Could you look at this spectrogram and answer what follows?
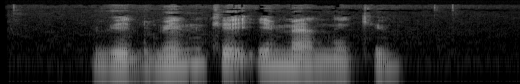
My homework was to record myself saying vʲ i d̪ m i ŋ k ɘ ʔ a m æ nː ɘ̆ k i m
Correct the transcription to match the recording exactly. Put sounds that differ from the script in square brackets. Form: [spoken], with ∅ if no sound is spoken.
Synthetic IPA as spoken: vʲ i d̪ m i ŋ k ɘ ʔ [i] m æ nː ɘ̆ k i m

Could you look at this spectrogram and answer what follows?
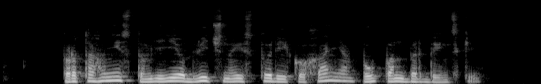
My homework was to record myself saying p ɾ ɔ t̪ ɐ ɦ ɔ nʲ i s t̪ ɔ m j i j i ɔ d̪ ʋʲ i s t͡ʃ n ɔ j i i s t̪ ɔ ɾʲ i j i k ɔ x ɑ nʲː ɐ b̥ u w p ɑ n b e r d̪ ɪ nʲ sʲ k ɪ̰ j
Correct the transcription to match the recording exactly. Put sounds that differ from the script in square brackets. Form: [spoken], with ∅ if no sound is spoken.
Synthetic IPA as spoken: p ɾ ɔ t̪ ɐ ɦ ɔ nʲ i s t̪ ɔ m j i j i ɔ d̪ ʋʲ i [∅] t͡ʃ n ɔ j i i s t̪ ɔ ɾʲ i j i k ɔ x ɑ nʲː ɐ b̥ u w p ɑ n b e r d̪ ɪ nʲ sʲ k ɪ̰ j

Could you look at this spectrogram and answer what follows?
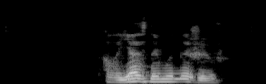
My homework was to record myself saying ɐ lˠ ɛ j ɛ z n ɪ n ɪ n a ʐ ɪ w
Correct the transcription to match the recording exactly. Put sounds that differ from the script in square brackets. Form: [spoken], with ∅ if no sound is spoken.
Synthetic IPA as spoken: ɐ lˠ ɛ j [a] z n ɪ [m] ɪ n [ɛ] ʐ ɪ w

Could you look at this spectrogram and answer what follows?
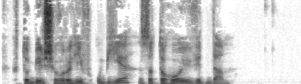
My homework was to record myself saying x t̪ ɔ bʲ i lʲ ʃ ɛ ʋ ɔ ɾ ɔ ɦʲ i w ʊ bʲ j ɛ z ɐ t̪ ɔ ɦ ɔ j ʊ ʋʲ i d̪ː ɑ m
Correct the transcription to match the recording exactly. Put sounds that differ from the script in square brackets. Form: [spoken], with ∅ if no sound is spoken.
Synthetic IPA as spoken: x t̪ ɔ bʲ i lʲ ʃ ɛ ʋ ɔ ɾ ɔ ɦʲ i w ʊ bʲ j ɛ z ɐ t̪ ɔ ɦ ɔ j ʊ ʋʲ i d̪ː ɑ m

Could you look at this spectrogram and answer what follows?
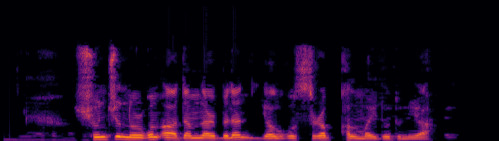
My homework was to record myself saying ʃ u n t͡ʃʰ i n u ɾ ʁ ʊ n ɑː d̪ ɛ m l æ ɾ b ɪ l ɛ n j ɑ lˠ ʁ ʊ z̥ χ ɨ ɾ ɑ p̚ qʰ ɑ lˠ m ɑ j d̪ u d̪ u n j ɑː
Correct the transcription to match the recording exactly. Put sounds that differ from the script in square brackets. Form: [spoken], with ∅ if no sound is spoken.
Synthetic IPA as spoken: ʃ u n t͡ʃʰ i n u ɾ ʁ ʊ n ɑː d̪ ɛ m l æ ɾ b ɪ l ɛ n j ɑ lˠ ʁ ʊ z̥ [s] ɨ ɾ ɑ p̚ qʰ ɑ lˠ m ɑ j d̪ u d̪ u n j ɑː

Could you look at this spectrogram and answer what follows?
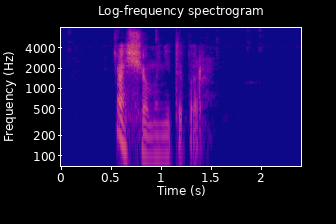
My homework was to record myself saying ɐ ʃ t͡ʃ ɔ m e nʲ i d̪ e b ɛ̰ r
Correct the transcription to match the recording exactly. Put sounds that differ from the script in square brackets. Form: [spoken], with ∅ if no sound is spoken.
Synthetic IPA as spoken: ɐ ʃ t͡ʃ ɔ m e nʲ i [t̪] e [p] ɛ̰ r

